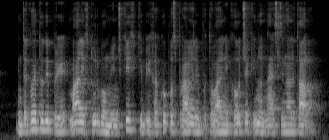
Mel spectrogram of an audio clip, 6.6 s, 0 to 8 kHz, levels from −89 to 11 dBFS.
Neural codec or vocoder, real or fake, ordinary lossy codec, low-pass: none; real; none; none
